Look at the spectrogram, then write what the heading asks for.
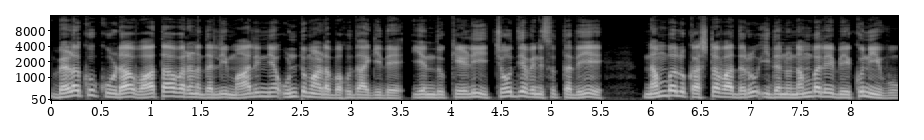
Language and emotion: Kannada, neutral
